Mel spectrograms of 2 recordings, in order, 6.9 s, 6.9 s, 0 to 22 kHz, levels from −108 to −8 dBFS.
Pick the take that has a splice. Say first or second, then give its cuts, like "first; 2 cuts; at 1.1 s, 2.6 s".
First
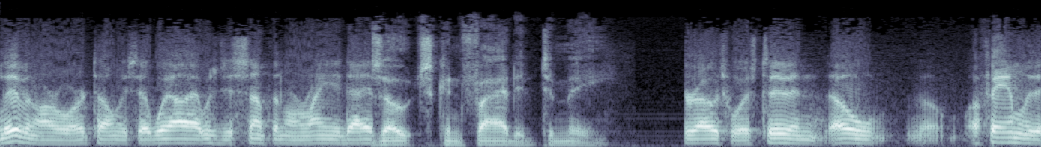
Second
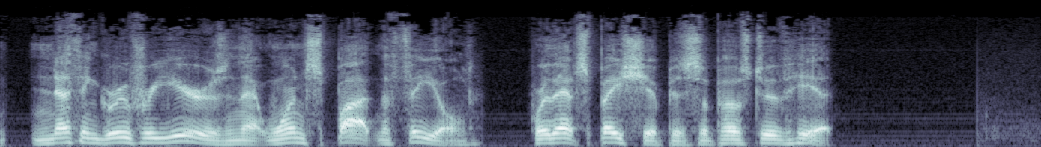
first; 2 cuts; at 2.5 s, 4.6 s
